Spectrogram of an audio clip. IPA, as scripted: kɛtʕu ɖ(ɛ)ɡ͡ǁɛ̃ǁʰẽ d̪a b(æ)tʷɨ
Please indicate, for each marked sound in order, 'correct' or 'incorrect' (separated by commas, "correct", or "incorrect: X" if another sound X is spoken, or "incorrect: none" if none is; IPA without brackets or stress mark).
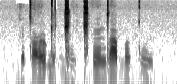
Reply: correct, incorrect: a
